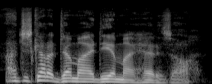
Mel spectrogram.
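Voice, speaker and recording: A man's voice: mid-range voice, big pitch swings, fast, dry recording, lightly acted. A man acting a video game role, an easygoing, wry farmer and war veteran with a folksy, laconic way of talking. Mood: wry, resigned. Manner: folksy, laconic, dry-humored drawl with dropped words. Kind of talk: video game character dialogue, conversational storytelling.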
